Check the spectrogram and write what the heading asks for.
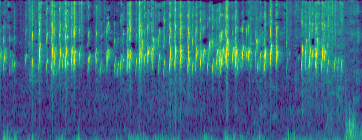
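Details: Caged, moulting European goldfinch singing a long, rapid, twittering phrase of bright chirps and trills, briefly pausing before a final burst. A low thud comes near the end.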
